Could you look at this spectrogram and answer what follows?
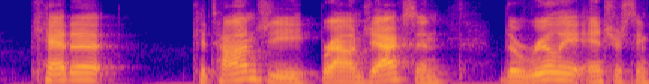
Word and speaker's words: Ketanji: peak level of that kajanti uh i'm sorry i spell i said it wrong kitanji brown jackson the really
